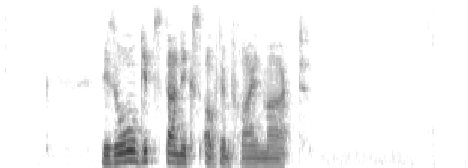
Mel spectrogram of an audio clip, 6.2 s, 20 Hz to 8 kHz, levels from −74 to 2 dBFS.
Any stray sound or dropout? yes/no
no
